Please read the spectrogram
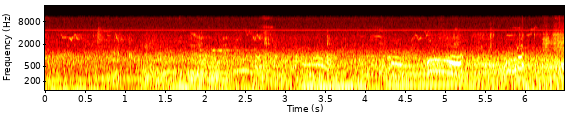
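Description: Faint soft animal calls: a few short notes that rise and fall in pitch, about halfway through, over a low steady hum.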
